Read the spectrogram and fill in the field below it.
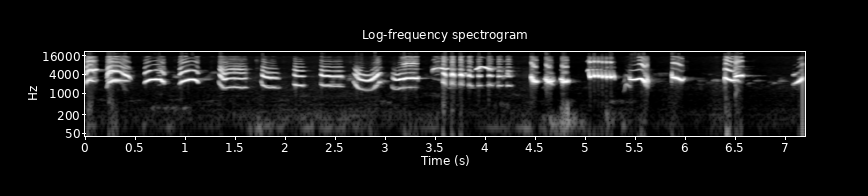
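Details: Asian pied starling singing actively, fast and varied for a trigger recording: a run of looping whistled notes gives way to buzzy trills, high squeaks and scattered whistles.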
